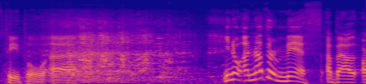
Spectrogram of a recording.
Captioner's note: crowd laughs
